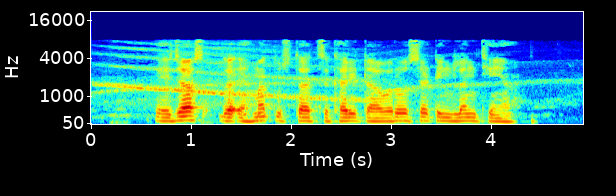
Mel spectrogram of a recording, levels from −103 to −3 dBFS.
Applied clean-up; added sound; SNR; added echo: none; Motor vehicle (road) / Siren; 15 dB; none.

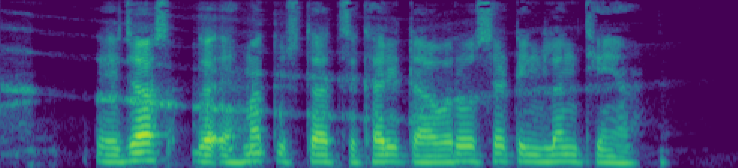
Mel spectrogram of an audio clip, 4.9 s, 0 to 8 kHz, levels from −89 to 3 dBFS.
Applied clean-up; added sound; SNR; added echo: neural mask model RNNoise.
